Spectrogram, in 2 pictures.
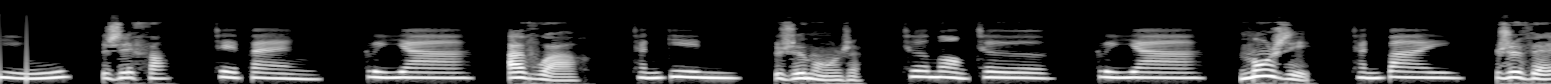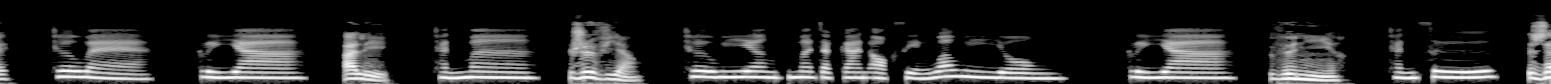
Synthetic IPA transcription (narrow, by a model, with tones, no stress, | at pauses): mi˨˩˦w | ʒefɛ̃ | t͡ɕʰeː˧˩fɛ˨˩ŋ | kɾi˧jaː˧ | avwa̰ːʁ | t͡ɕʰa˦˥nki˧n | ʒəmɑ̃ʒ | t͡ɕʰɤː˧mɔː˨˩k̚t͡ɕʰɤː˧ | kɾi˧jaː˧ | mɑ̃˧ʒe | t͡ɕʰa˦˥npa˧j | ʒəvɛ | t͡ɕʰɤː˧wɛː˨˩ | kɾi˧jaː˧ | ale | t͡ɕʰa˦˥nmaː˧ | ʒəvjɛ̃ | t͡ɕʰɤː˧wi˧˥˩əŋmaː˧t͡ɕaː˨˩kːaː˧nʔɔː˨˩k̚si˨˩˦əŋwaː˥˩wiː˧jo˧ŋ | kɾi˧˩jaː˧ | vəniːʁ | t͡ɕʰa˦˥nsɯː˦˥ | ʒa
